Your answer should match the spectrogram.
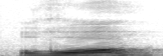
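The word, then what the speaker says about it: غ: Nah, cara membacanya ghairihu bagh. Tidak qalqalah, tidak bagh, bukan, itu salah ya. Yang benar ghairihu bagh. Ghan ghani na minal mughni maghiran ghani ghan. Nah, cara bacanya seperti itu.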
